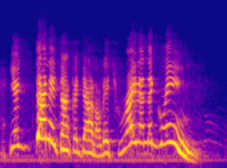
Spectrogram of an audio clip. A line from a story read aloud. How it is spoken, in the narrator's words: Huey exclaims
